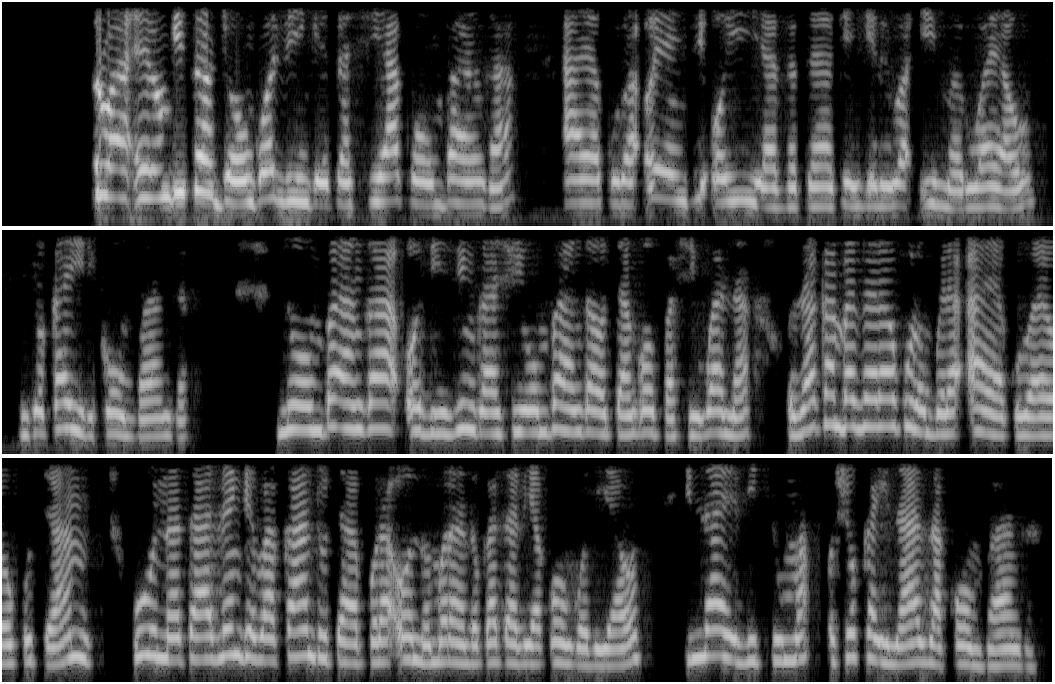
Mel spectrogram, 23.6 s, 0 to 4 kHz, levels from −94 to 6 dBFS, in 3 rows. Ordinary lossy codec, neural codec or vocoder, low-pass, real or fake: AAC, 32 kbps; none; 3.6 kHz; real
